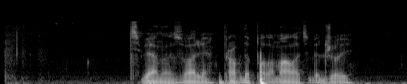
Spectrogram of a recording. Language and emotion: Russian, neutral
